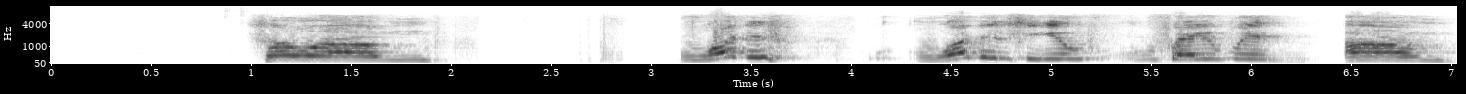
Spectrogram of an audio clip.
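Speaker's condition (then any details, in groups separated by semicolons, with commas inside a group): Cerebral palsy; uses wheelchair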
